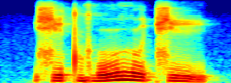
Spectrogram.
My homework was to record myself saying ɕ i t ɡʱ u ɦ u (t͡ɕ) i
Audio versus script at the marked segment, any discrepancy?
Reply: no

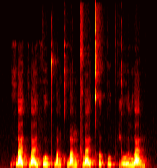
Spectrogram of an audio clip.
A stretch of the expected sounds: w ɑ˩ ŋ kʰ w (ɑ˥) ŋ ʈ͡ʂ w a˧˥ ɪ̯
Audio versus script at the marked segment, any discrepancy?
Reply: yes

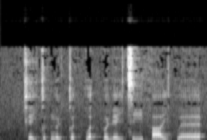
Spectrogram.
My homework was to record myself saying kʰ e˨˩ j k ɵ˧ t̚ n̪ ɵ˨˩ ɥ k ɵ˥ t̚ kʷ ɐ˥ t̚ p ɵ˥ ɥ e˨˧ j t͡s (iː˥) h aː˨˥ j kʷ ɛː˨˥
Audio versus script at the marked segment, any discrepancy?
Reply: no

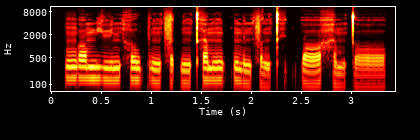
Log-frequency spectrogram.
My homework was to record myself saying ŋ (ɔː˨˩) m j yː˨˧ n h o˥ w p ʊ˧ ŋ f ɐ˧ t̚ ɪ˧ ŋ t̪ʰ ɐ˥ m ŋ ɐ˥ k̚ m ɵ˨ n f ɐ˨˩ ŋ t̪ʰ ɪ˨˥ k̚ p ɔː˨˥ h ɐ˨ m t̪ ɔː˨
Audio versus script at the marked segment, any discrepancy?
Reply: yes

